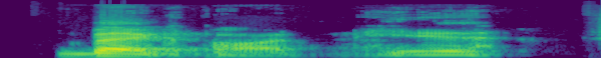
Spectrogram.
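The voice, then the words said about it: Slips into another character's accent. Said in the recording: “I copied the wrong accent there... I keep going into our new friend Amino's accent.”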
